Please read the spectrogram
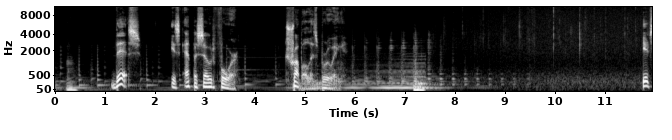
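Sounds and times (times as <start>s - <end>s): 
speech: 1.2s - 3.7s, 4.6s - 5.9s, 11.8s - 11.9s
steady cold rain pattering: 7.4s - 11.9s.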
